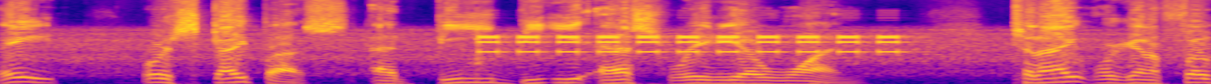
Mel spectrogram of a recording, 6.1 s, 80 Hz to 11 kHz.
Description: Telephone call progress tone (North American plan), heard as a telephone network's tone, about 1400, 2050, 2450, 2600 Hz, 0.1 s on and 0.1 s off, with room echo. Off-hook warning tone.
